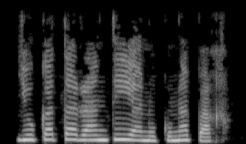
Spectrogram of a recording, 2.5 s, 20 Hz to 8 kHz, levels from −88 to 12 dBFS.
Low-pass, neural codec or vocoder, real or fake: 7.2 kHz; none; real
